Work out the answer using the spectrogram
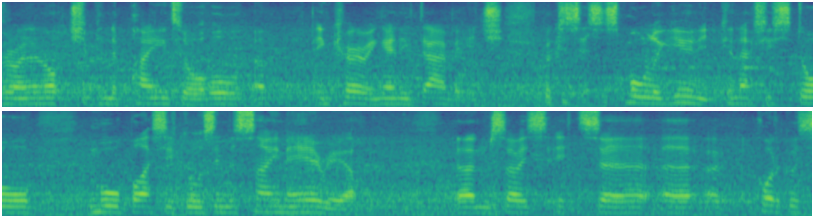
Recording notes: I chat with him as part of the British Inventors’ Project at Gadget Show Live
